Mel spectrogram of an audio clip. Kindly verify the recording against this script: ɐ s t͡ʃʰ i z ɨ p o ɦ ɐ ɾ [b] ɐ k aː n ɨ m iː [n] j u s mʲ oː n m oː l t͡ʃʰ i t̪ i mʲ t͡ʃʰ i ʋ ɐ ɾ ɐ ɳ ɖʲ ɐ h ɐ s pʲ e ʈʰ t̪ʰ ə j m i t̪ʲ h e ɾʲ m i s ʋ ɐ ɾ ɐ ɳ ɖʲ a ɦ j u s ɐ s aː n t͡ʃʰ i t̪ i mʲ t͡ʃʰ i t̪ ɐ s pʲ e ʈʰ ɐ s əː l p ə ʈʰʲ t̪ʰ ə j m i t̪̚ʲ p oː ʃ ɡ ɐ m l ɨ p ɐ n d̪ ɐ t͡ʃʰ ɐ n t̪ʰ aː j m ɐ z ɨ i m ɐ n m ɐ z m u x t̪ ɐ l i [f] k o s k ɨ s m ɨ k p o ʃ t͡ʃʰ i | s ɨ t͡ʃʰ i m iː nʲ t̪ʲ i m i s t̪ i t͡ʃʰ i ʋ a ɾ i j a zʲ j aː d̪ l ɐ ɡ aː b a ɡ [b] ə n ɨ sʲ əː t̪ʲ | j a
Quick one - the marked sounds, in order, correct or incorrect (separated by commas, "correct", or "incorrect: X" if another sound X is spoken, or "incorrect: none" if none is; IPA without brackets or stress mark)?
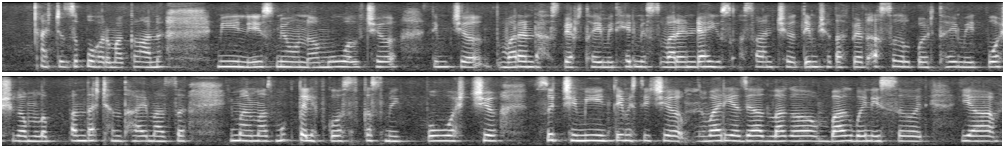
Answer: incorrect: m, correct, correct, correct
